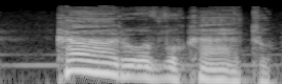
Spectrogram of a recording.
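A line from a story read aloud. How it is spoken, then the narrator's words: Exclaimed. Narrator (Italian): aveva esclamato Bocchini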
